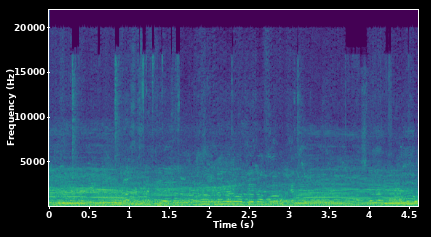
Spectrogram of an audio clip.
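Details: Cattle, young bulls and heifer calves, being bought at a market near Dhaka, Bangladesh, on 4 February; drawn-out lowing moos repeat over a loud crowd murmur with men talking and haggling.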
